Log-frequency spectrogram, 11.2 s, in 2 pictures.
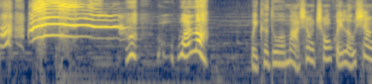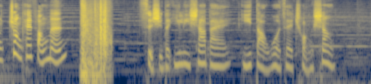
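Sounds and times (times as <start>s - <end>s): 
woman's terrified scream: 0.0s - 2.1s
speech: 3.8s - 6.8s, 7.8s - 10.7s.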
